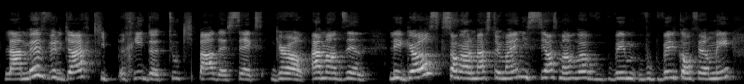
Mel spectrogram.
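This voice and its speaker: A high, bright-voiced young woman with a Québécois accent hosts a live coaching stream. She talks loud and fast, laughs a lot and sprinkles in English slang. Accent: Québécois French. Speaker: coach hosting a live session.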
